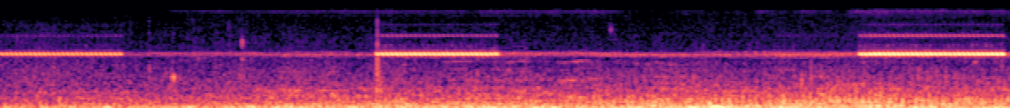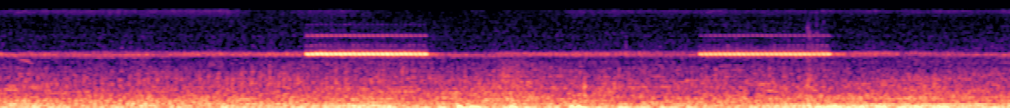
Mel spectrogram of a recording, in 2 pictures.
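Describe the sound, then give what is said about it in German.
Shrill insect song of many cicadas and crickets in the dark outside a village trattoria in Italy: a continuous high, piercing tone that swells into four louder pulsing bursts over a low, faint background rumble. “begleitet mich im Dunkel der grelle Gesang der Zikaden. Es hört sich an, als sängen da in der Dunkelheit Scharen von Vögeln. So viele Grillen sind es.”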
